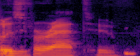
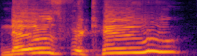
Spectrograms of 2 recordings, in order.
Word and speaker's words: Nosferatu: It's not nose, it's nos. Nosferatu. – No, Nosferatu. – You keep saying it. Nose for two? – Yeah.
